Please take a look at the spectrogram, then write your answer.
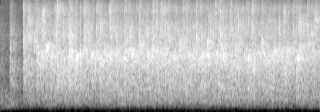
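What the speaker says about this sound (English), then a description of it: "give them a round of applause." An audience breaks into dense, sustained applause to welcome four panelists, the clapping starting abruptly and staying loud and even throughout.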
